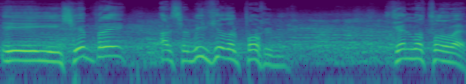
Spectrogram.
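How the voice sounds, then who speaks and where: Very slowly, a man speaks at a high pitch with ordinary pitch variation and very even loudness. Noticeable background noise and audible room echo fill the recording. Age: 90s. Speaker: retired civil guard traffic officer. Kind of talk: interview.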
